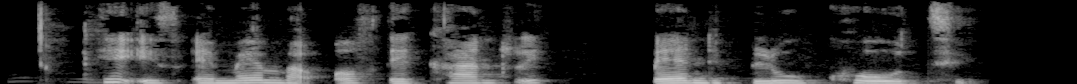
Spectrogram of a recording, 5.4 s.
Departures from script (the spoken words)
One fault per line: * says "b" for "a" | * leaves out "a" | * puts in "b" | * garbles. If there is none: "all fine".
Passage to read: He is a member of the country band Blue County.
all fine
